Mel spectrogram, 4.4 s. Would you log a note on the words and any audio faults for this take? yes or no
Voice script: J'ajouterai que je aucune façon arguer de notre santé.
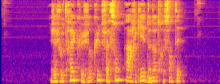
no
